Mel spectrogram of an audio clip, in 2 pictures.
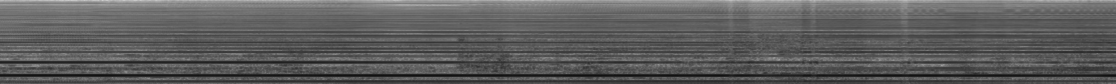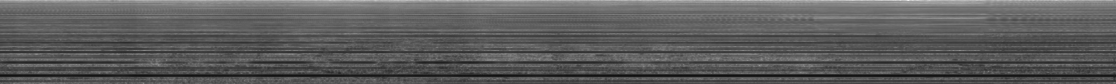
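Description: Electronic music with steady droning tones plays loudly through speakers.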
